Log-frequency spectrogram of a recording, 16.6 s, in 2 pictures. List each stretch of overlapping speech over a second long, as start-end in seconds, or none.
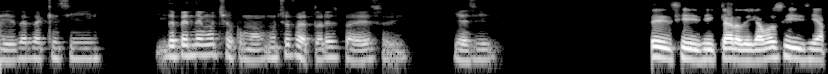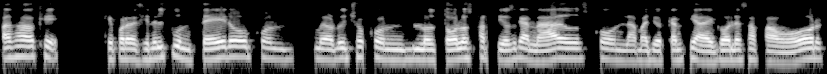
none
